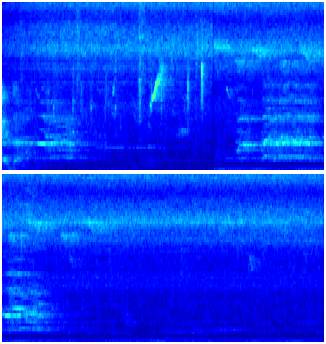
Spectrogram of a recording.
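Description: A rooster crowing once, starting about three seconds in.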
